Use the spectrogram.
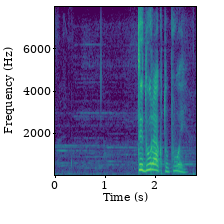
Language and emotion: Russian, angry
